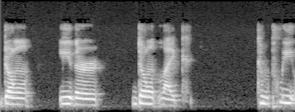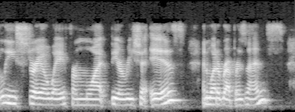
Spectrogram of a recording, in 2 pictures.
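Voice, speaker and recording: A woman speaks with an unremarkable speaking voice at medium pitch. Her intonation is lively. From US, Nigerian immigrant family. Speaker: fantasy author. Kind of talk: interview.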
